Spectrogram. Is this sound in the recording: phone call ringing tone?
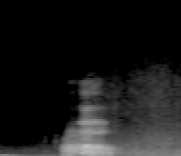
no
